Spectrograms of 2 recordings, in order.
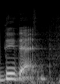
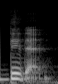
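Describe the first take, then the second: No difference in how they are said.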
